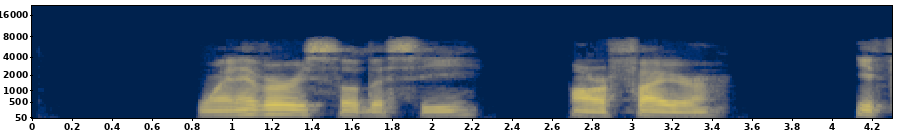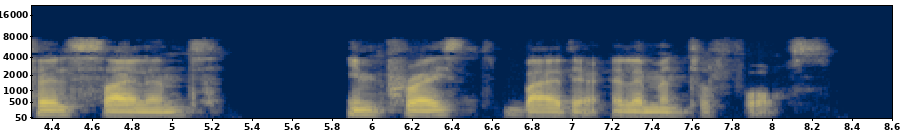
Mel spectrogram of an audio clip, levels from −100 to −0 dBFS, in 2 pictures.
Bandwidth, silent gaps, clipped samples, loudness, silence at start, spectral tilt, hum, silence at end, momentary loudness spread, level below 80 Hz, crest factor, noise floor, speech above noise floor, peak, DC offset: 7.8 kHz; 2.32-2.68 s, 3.58-4.11 s, 5.34-5.87 s; under 0.1%; -25 LUFS; 0.85 s; -3.5 dB/octave; none; 0.35 s; 18 LU; -70 dBFS; 22 dB; under -90 dBFS; over 65 dB; -4 dBFS; under 0.1%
